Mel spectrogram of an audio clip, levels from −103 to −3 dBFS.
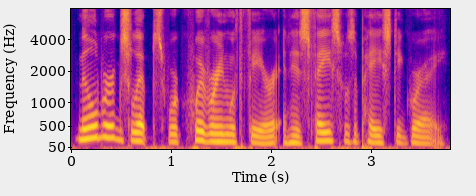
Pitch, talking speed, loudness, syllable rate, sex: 170 Hz, 205 wpm, -18 LUFS, 4.9 syllables/s, female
